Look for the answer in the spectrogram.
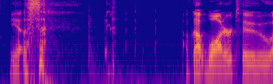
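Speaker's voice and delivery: usual speaking voice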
